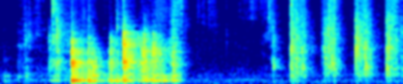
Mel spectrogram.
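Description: A large deck of tarot cards shuffled by hand: a stretch of card rustling about half a second in, then a run of short crisp card snaps in the last second or so.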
